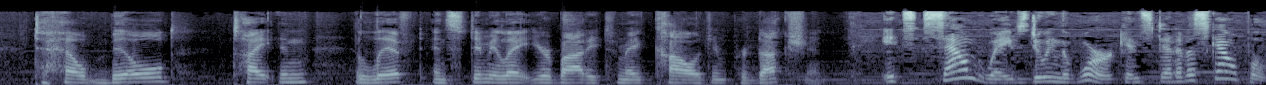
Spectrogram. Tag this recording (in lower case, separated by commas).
speech, music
